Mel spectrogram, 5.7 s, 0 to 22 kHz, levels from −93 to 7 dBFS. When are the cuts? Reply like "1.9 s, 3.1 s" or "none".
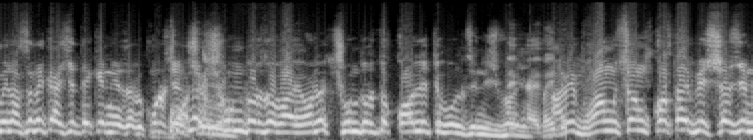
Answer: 1.5 s, 4.0 s

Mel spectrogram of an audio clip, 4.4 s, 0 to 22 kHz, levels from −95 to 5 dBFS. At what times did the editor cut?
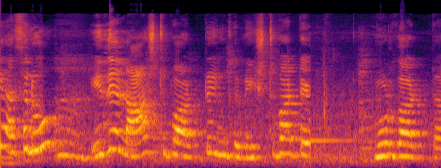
3.1 s

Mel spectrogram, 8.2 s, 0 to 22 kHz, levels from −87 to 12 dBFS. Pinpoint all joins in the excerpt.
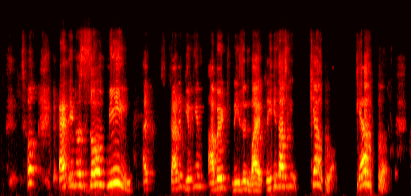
2.6 s

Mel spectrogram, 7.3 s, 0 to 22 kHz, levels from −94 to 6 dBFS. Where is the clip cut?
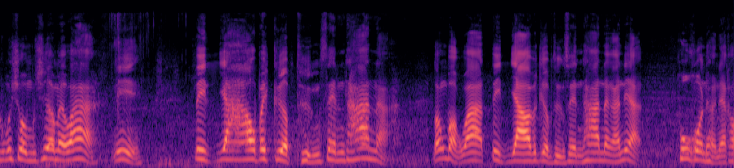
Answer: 4.1 s

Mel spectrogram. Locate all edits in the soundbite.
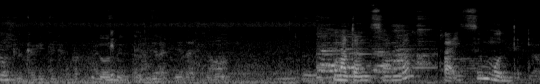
3.2 s

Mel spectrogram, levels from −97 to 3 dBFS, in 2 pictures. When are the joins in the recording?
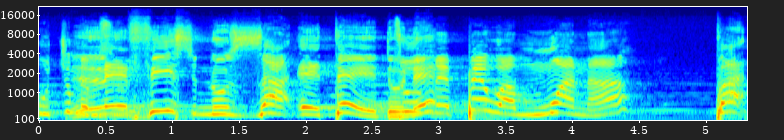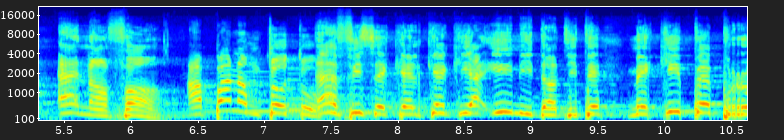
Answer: none

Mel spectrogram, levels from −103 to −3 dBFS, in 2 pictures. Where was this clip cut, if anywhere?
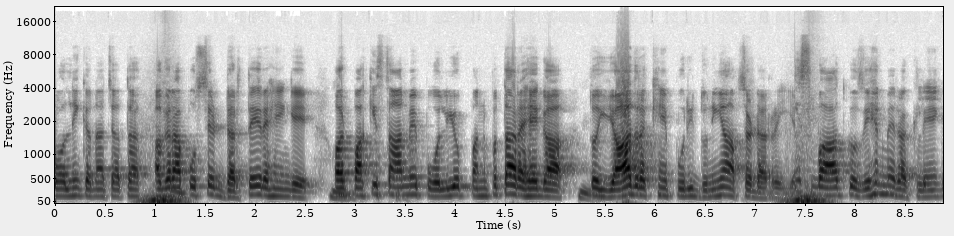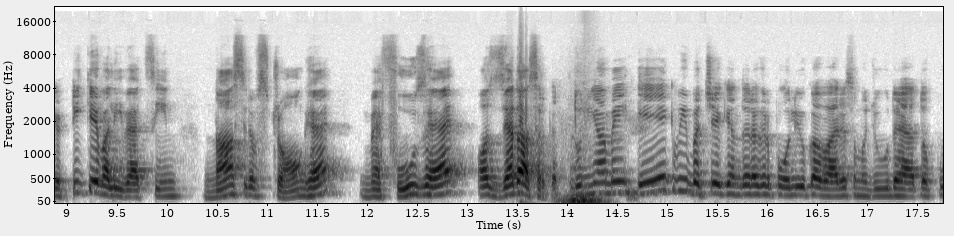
0.9 s, 7.4 s, 14.1 s

